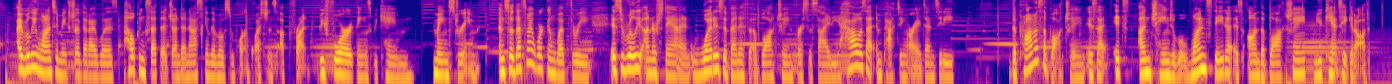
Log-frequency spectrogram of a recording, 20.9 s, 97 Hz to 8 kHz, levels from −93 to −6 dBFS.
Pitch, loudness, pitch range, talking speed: 160 Hz, -19 LUFS, 145-185 Hz, 200 wpm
